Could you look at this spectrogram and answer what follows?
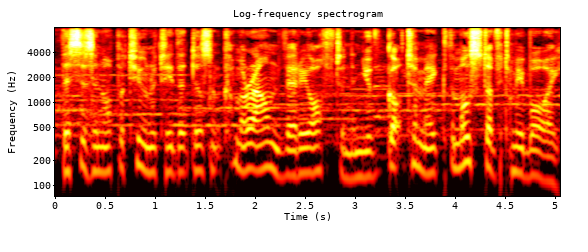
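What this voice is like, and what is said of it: Endearing Irish accent. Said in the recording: “his endearing Irish accent”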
